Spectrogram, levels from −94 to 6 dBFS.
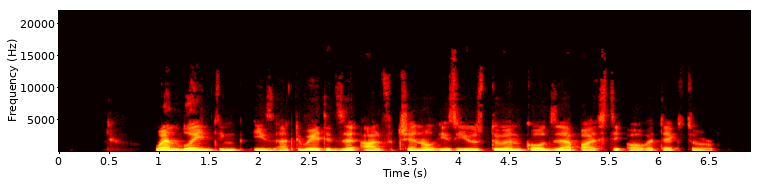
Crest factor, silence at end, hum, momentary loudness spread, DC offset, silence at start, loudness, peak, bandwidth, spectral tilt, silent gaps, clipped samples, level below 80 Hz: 18 dB; 0.4 s; none; 11 LU; under 0.1%; 0.95 s; -21 LUFS; -2 dBFS; 11 kHz; -8 dB/octave; none; under 0.1%; -60 dBFS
